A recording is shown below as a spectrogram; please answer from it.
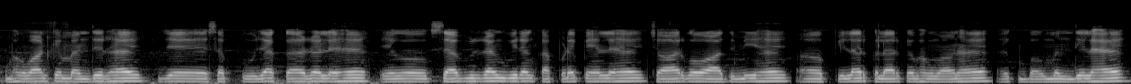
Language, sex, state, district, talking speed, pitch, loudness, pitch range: Magahi, male, Bihar, Jahanabad, 165 wpm, 140 Hz, -23 LUFS, 135-145 Hz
